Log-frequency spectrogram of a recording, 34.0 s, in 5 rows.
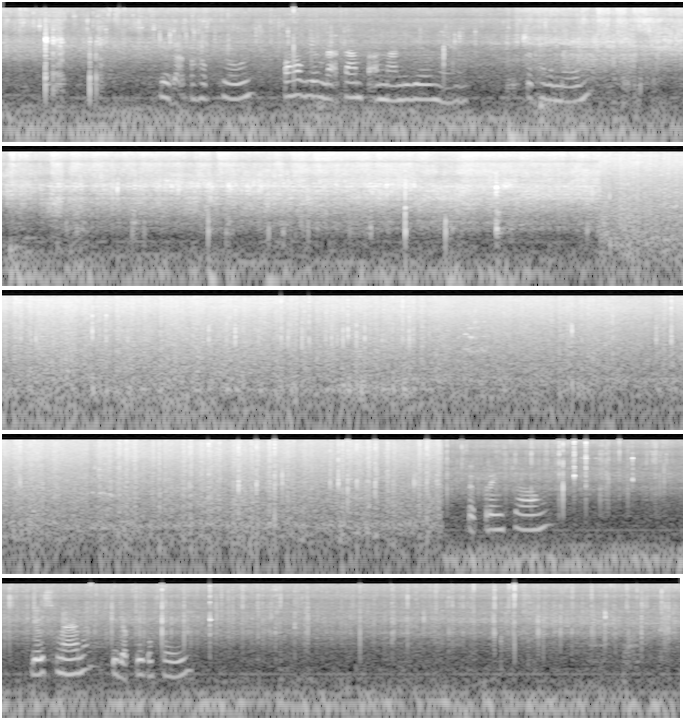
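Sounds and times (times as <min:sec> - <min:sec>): paste sizzling in hot oil: 0:00.0 - 0:34.0
wooden spatula scraping a wok: 0:00.3 - 0:01.9, 0:05.0 - 0:12.8.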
